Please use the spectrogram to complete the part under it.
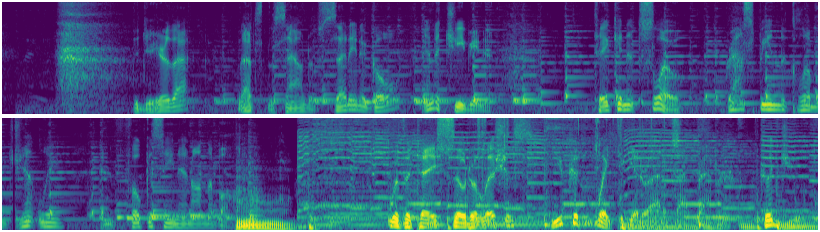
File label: Commercial, Male voices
